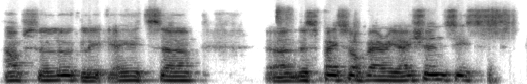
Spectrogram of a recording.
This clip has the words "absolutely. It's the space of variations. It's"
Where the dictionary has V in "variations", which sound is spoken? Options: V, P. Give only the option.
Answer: V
